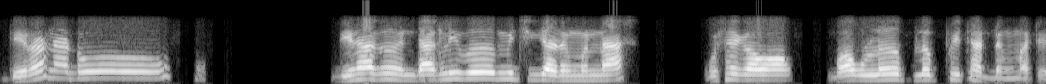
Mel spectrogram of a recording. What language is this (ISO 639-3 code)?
brx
